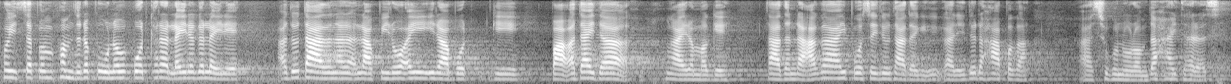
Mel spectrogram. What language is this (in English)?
Manipuri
